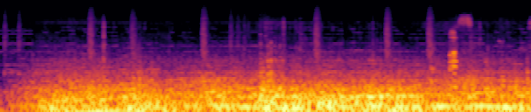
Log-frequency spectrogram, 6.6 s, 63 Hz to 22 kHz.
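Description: Renault Mégane 4 accelerating hard and sliding through a corner, heard from inside as a loud, steady engine and road rumble with brief tyre and cabin noises, and people talking over it.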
